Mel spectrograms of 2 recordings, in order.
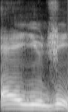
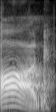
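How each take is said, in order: First: Each letter is said out separately. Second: It is said as one single word. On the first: This is how it is said in Europe. The speaker calls it right. "You're supposed to say each letter instead of saying the word" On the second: This is how many Americans say it. The speaker calls it wrong. "a lot of people here in the United States call it"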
